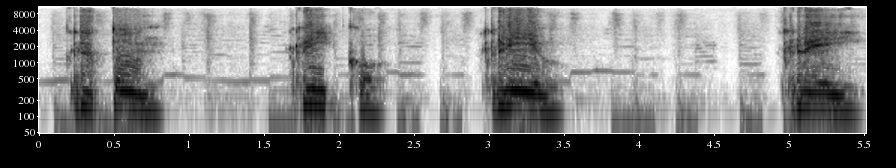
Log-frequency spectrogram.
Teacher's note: Cuando se articula al inicio de palabras es fuerte y vibrante.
